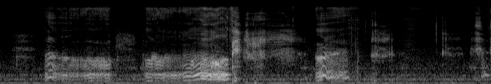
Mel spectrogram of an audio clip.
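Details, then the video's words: Stormy, a pet dog indoors, vocalizes while eyeing the treat jar, wanting a treat: a run of warbling, growl-like moans rising and falling in pitch, in three bursts, with a final short yowl. "Our dog tries to talk"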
